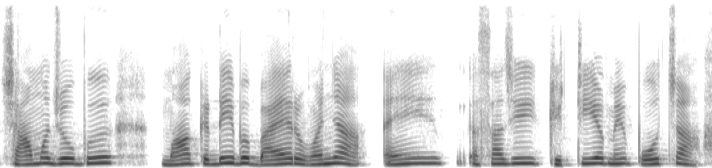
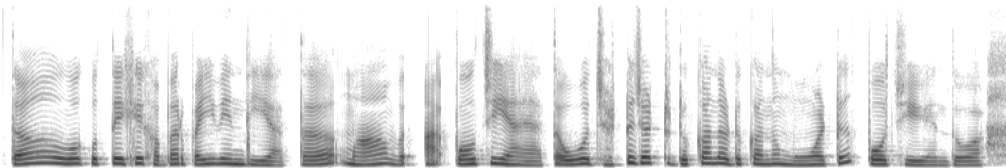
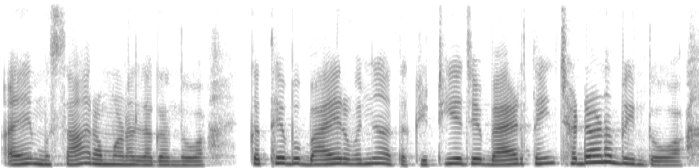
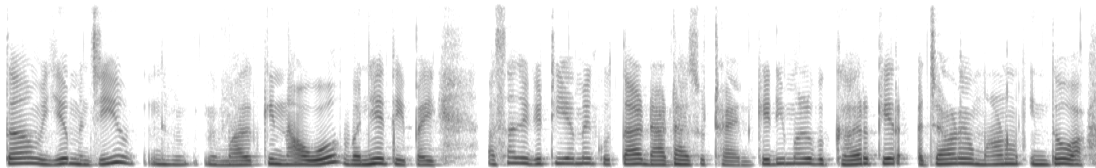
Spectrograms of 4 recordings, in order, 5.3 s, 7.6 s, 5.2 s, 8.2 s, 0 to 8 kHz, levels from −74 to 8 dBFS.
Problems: background sounds at intervals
